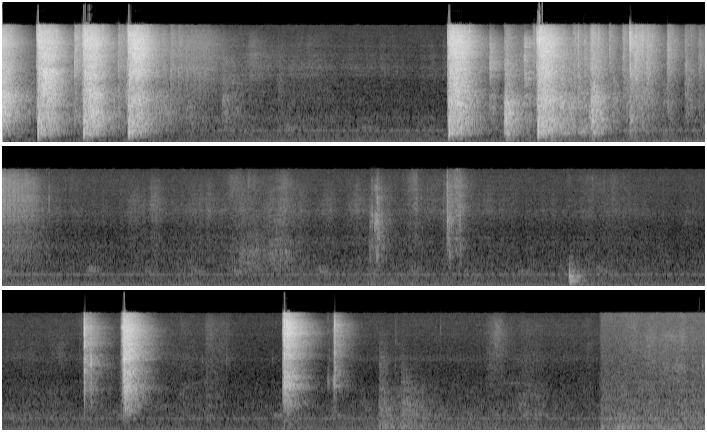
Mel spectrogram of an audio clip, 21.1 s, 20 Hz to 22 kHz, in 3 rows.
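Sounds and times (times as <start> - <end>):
silenced airsoft pistol shots: 0.0 - 1.8, 4.5 - 6.2, 15.2 - 15.6.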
